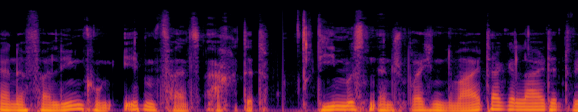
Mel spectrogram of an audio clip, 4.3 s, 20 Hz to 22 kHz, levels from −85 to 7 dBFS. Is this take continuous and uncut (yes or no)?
no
